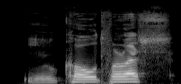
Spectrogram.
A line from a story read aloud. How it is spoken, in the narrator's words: croaked the oldest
